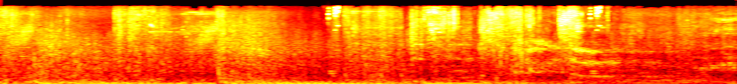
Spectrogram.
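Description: Monsters roar and snarl.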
